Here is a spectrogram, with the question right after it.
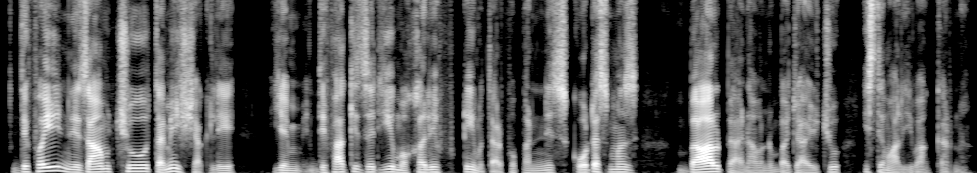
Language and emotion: Kashmiri, neutral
